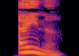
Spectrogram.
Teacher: >> One beat like in with a light catch at the start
